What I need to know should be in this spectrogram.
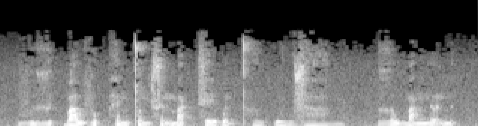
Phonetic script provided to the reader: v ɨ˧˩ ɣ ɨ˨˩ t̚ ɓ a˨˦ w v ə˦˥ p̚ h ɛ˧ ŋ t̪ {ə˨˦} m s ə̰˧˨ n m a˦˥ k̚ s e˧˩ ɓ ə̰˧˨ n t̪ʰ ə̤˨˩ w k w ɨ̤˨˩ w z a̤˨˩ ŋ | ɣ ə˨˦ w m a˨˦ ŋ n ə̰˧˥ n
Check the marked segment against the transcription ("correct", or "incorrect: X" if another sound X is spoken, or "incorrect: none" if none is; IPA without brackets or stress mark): correct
